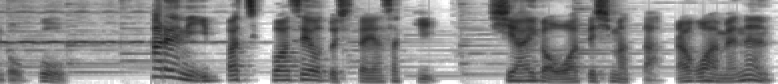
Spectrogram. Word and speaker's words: 矢: 이 화살 시자는요 파생 어휘면이나 사용 빈도면에 보아서도 훈독인 야에 보다 집중하셔서 학습을 하셔야 되는 한자입니다. 그래서 훈독은 야 라고 읽고요.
